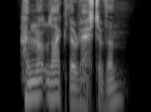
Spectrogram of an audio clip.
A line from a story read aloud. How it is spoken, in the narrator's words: he sighed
